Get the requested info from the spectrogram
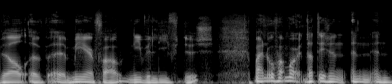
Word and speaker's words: Nova Mora: Eh, de partij heet Nova Mora. Nee, je moet het anders uitspreken. Nova Mora.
